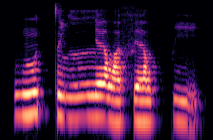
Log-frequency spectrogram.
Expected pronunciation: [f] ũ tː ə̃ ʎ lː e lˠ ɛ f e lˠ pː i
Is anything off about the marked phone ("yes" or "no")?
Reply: yes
